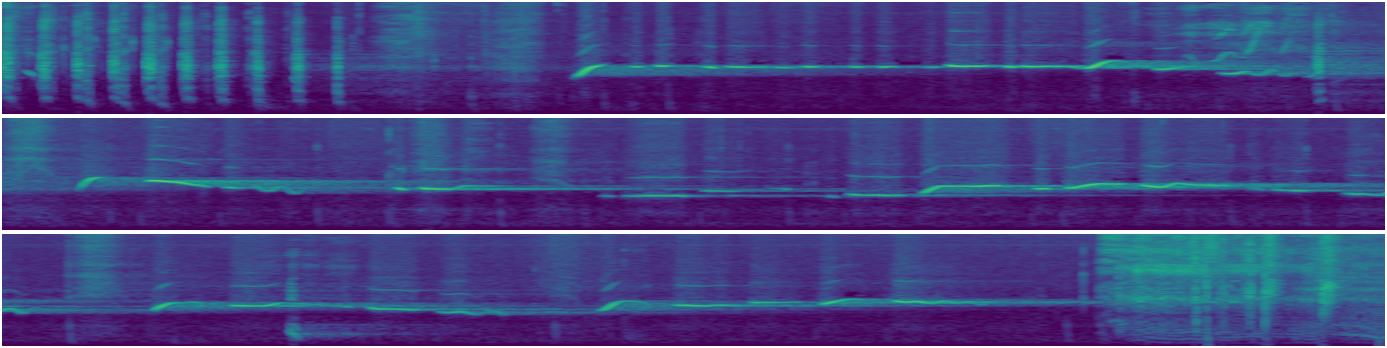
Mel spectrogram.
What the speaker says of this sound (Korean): 휘파람은 할 수 있잖아요.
